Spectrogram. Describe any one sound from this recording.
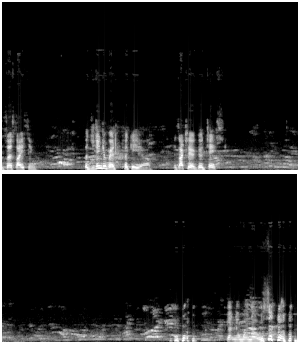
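An older woman talks with animation close to a microphone.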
